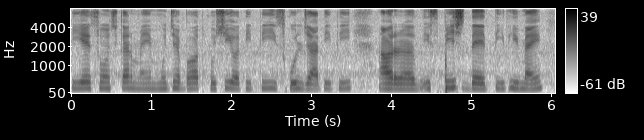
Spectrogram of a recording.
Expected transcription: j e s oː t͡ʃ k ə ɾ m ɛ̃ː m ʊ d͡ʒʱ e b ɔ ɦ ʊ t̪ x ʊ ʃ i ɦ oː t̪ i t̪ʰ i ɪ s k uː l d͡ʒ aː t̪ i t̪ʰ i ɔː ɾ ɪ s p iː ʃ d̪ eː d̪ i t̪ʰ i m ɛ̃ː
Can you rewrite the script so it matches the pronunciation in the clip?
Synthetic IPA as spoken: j e s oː t͡ʃ k ə ɾ m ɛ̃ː m ʊ d͡ʒʱ e b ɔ ɦ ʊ t̪ x ʊ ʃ i ɦ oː t̪ i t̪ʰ i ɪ s k uː l d͡ʒ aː t̪ i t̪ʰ i ɔː ɾ ɪ s p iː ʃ d̪ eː t̪ i t̪ʰ i m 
